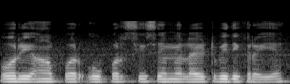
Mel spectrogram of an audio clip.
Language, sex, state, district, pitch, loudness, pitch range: Hindi, male, Uttar Pradesh, Saharanpur, 125 Hz, -17 LUFS, 125-130 Hz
